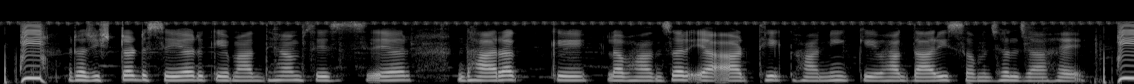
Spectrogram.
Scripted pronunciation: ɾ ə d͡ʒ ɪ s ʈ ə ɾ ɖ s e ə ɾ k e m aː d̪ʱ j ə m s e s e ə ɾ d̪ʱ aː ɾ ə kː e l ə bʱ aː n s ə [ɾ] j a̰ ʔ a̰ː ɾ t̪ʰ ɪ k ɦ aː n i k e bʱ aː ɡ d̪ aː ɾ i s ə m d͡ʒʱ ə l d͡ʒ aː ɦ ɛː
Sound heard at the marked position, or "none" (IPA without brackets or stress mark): ɾ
